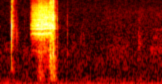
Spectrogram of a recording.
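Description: A laptop's CD drive ejecting: a click, then a brief loud mechanical whirr as the tray slides out about half a second in.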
